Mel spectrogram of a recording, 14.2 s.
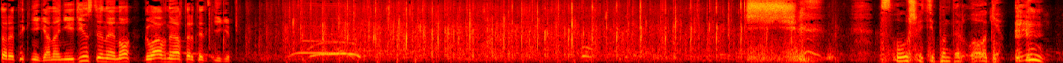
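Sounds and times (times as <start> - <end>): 
speech: 0.0 - 3.4, 12.0 - 14.0
audience applause: 2.6 - 11.0.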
